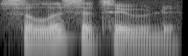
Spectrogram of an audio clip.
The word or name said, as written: solicitude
